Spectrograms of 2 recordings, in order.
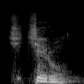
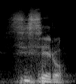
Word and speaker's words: Cicero: jumped with human beings chi chiro though some people pronounce him as cicero but in latin we pronounce him as chichiro he said simple minds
